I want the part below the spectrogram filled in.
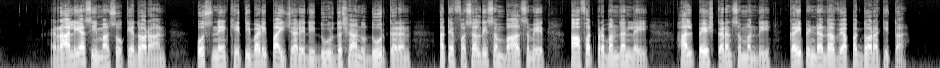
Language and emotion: Punjabi, neutral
